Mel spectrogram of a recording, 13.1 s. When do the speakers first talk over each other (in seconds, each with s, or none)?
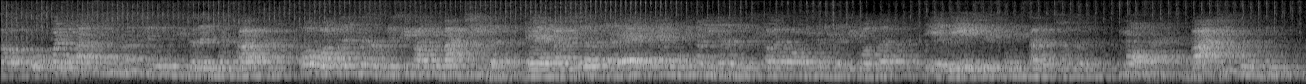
none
